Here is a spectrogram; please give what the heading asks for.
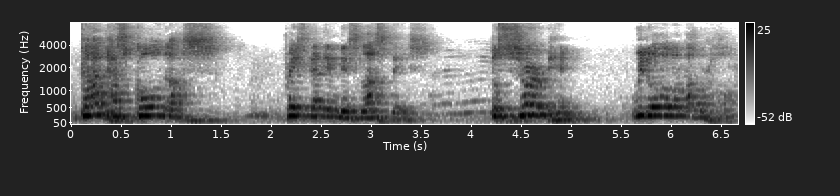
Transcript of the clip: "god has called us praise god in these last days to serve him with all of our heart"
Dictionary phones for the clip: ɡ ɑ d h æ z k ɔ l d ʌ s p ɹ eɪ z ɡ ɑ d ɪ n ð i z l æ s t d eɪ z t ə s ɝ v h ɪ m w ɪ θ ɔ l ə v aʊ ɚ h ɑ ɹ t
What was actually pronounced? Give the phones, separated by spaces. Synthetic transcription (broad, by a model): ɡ ɑ d h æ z k ɔ l d ʌ s p ɹ eɪ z ɡ ɑ d ɪ n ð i s l æ s t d eɪ s t ə s ɝ v h ɪ m w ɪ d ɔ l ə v aʊ ɚ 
